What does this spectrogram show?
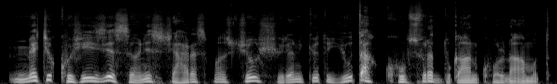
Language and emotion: Kashmiri, happy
